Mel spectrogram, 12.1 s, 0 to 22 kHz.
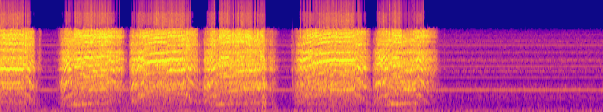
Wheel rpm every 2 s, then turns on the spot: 130, 140, 130, 120, 50, 0.
0-2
